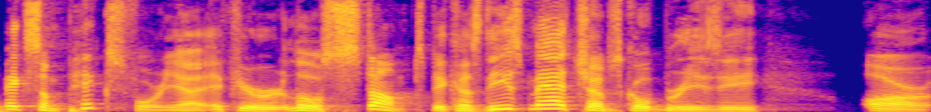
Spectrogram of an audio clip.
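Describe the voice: The pace is moderate. Pitch swings very widely from high to low. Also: man, medium pitch for a man.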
